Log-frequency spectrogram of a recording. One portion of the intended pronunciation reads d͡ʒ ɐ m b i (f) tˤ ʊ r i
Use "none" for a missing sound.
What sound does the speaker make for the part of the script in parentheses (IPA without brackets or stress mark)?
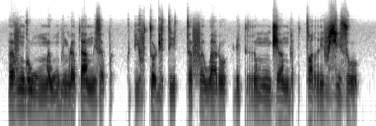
p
